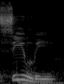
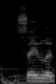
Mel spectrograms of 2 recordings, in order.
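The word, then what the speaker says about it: Seele: Because this means that her and Seely, or Sela, or Sayla, depending on how you pronounce her name, are best friends.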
